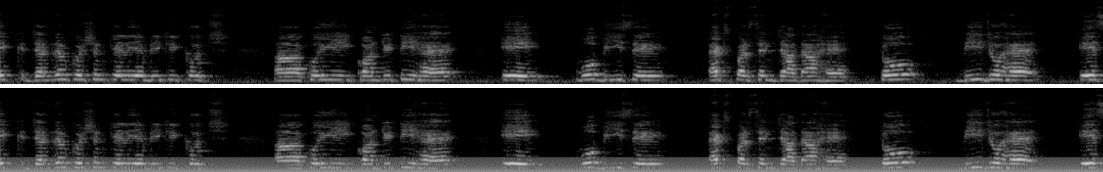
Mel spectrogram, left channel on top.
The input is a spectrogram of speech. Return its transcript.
जनरल क्वेश्चन के लिए भी कि कोई क्वांटिटी है ए, वो बी से x% ज्यादा है, तो बी जो है ए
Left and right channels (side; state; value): right; noise; hum, 5 dB below the sound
